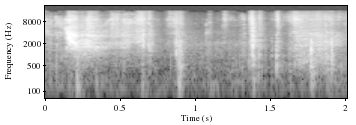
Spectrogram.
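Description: Loose paper inserts being handled, rustling and crinkling in a few short scrapes and crackles. The handling is loudest just after the start, with a few sharp clicks later on.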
